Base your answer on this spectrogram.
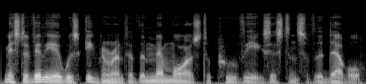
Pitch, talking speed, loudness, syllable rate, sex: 85 Hz, 230 wpm, -19 LUFS, 6.4 syllables/s, male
